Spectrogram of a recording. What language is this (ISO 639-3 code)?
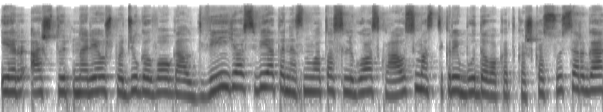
lit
